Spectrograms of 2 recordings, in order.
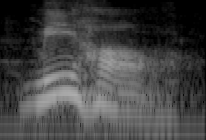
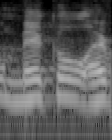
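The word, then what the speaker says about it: Michal: Mihal. It's simple once you know. Mihal, because I said Michael, Mickle, everything else last time. As the ark of the Lord was entering the city of David, Mihal,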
